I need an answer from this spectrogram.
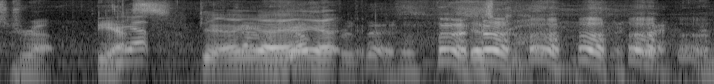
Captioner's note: chuckles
